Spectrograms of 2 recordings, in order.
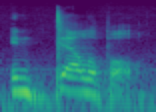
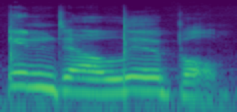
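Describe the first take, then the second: First: "indelible" in time, DEL landing on the downbeat; quick light "in" before a strong DEL in "indelible"; natural in-DEL-ible said to a beat; stress on DEL. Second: "Indelible" slowly, IN on the first beat, del on the second; wrongly weighted IN-del-i-ble, drawn out evenly; stress on IN. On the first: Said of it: "say the word to the beat". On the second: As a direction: chant "Indelible" slowly with the downbeat on IN. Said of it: "it would sound really weird". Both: Shown as a demonstration.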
